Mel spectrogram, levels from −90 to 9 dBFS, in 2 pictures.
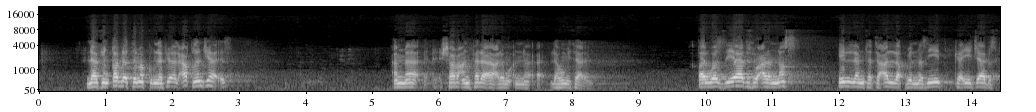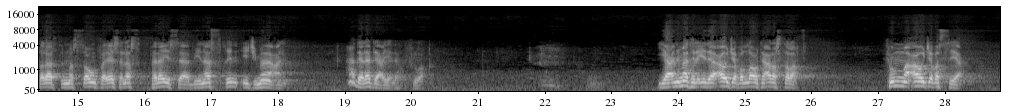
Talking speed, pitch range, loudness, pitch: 100 wpm, 145-165 Hz, -19 LUFS, 155 Hz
